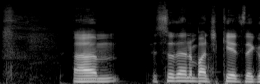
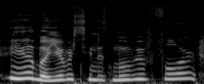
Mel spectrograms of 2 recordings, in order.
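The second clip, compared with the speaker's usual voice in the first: imitating himself; 12 semitones higher, 3 dB louder than usual. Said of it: "what we do on this podcast is I go".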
